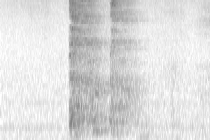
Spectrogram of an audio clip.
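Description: A person coughing twice in quick succession, about two-thirds of a second in.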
